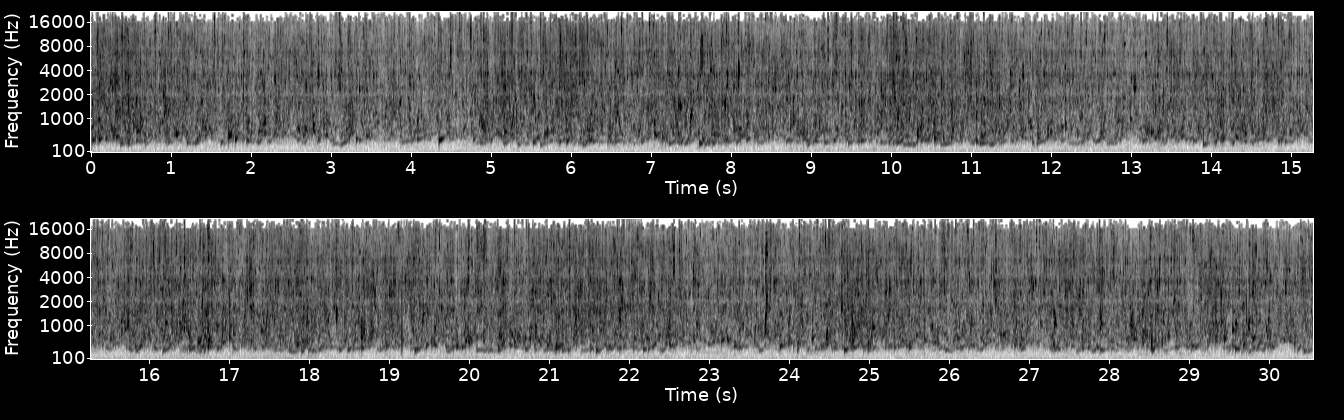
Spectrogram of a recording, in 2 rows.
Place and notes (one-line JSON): {"title": "Mont-Saint-Guibert, Belgique - The river Orne", "date": "2016-04-10 15:50:00", "description": "Recording of the river Orne, in a pastoral scenery.\nAudioatalia binaural microphone used grouped and focused on the water.", "latitude": "50.63", "longitude": "4.63", "altitude": "99", "timezone": "Europe/Brussels"}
